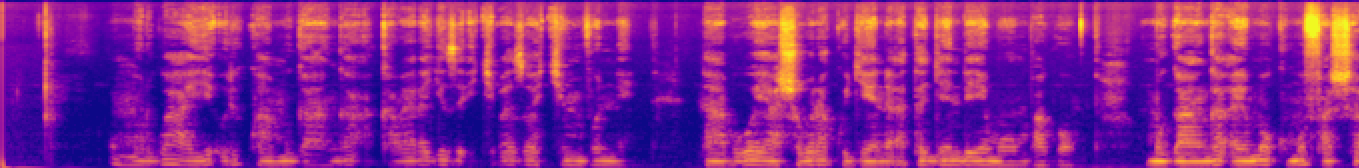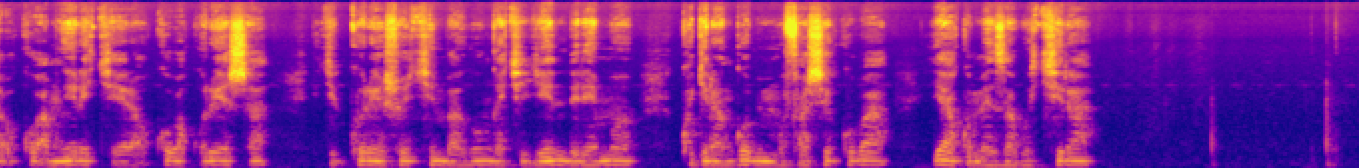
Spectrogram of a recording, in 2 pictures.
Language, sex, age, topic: Kinyarwanda, male, 18-24, health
